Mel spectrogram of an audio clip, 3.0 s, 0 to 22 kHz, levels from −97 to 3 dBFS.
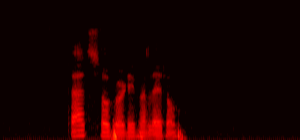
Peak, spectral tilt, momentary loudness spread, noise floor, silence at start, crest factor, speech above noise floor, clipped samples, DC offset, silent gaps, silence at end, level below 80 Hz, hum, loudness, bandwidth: -44 dBFS; -6.5 dB/octave; 7 LU; under -90 dBFS; 0.7 s; 20 dB; over 29 dB; under 0.1%; under 0.1%; none; 1.15 s; -82 dBFS; 50 Hz at -85 dBFS; -61 LUFS; 10 kHz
